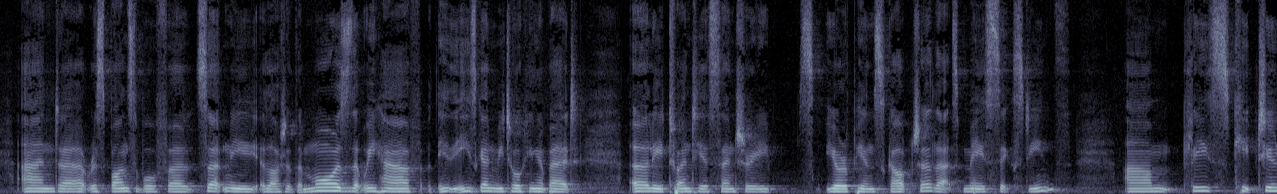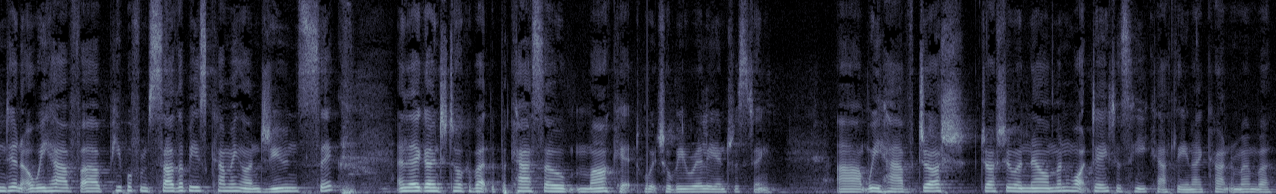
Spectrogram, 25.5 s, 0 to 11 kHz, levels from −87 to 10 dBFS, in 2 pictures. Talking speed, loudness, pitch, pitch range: 165 wpm, -22 LUFS, 165 Hz, 155-185 Hz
